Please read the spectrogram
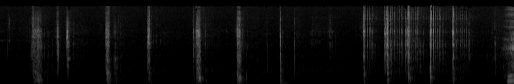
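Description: Woodpecker tapping on a tree: a string of sharp, irregular knocks that come closer together in the second half.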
